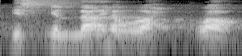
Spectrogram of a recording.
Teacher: Ra sedikit saja, getarannya itu tidak terlalu berlebihan. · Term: takrir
